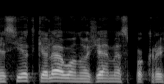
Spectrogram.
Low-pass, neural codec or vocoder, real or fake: 9.9 kHz; none; real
